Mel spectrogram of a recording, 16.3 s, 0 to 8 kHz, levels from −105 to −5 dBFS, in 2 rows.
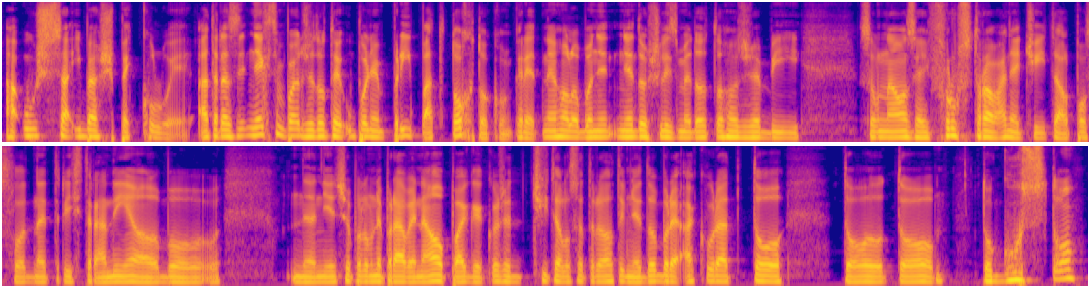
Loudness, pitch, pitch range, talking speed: -19 LUFS, 120 Hz, 110-130 Hz, 175 wpm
